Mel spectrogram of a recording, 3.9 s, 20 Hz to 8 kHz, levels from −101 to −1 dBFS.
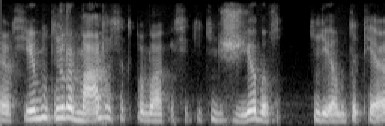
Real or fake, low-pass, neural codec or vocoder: fake; 7.2 kHz; autoencoder, 22.05 kHz, a latent of 192 numbers a frame, VITS, trained on one speaker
